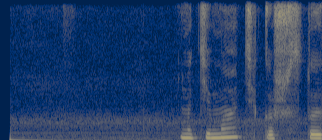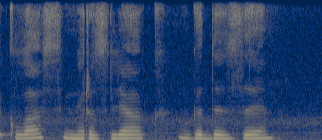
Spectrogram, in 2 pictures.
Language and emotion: Russian, sad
